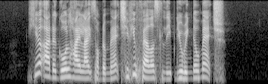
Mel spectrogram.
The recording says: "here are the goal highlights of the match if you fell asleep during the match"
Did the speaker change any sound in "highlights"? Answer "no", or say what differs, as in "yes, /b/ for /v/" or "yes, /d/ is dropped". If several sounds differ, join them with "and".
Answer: no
